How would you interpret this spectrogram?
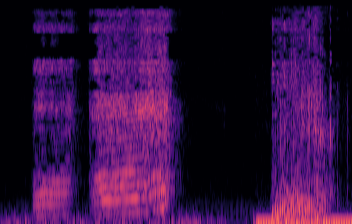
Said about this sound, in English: let's listen to this Bigfoot fart from one of Roosevelt Jackson's many Bigfoot expeditions.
